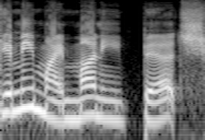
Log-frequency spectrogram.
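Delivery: threatening, menacing growl of a man snapping. Retelling what Dale said to him on the couch, mock growling. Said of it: "he growls".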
